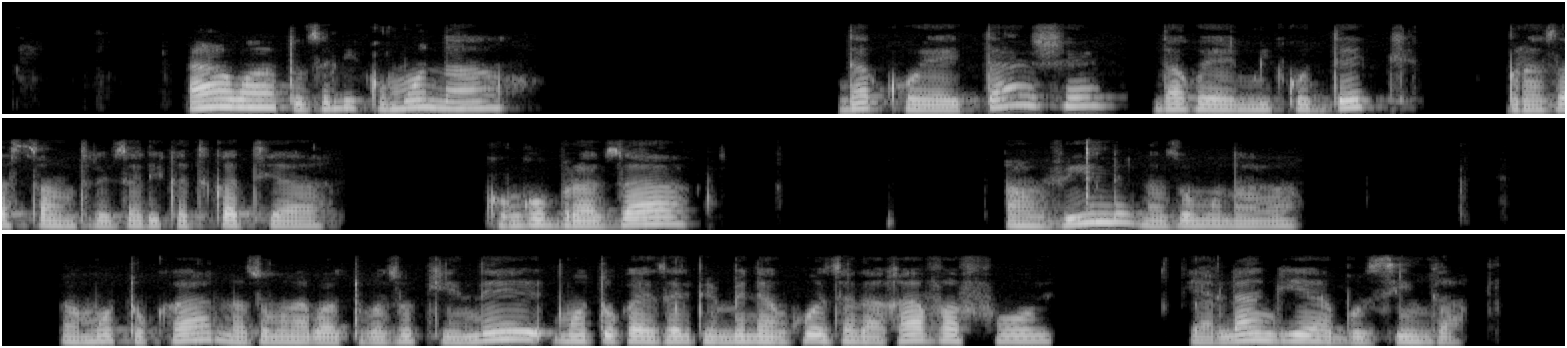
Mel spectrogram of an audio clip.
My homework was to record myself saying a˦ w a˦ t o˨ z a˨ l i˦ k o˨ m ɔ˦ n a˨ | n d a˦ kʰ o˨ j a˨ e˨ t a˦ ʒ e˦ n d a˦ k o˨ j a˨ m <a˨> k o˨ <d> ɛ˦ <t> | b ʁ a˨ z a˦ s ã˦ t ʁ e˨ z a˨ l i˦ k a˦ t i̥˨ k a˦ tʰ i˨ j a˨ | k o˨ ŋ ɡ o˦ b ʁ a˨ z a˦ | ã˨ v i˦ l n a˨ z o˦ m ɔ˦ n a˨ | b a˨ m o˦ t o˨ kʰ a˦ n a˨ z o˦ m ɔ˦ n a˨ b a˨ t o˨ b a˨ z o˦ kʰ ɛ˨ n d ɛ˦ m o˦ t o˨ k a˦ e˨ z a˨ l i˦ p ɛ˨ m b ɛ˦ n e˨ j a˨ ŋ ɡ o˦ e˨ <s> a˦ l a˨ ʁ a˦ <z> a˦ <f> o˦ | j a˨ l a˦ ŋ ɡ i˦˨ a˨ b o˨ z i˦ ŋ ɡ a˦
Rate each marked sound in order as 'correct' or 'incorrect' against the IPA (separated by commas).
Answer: incorrect, correct, incorrect, incorrect, incorrect, correct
